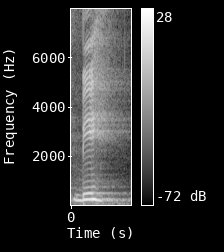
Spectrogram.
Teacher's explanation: Ha kalau berhenti walaupun barisnya panjang jadi sukun ya. Bih. Di atasnya ada tanda waqaf jaiz.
